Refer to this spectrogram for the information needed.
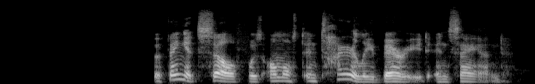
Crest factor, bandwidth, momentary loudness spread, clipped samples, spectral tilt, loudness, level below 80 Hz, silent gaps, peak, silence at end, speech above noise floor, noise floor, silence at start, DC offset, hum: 20 dB; 13.5 kHz; 13 LU; under 0.1%; -4 dB/octave; -20 LUFS; -68 dBFS; none; -2 dBFS; 0.3 s; 63 dB; -83 dBFS; 1.55 s; under 0.1%; none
